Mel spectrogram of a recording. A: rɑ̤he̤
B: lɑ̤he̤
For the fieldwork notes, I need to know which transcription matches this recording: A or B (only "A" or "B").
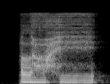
B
